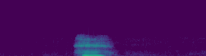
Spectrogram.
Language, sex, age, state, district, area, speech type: Santali, female, 18-30, West Bengal, Bankura, rural, conversation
